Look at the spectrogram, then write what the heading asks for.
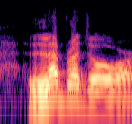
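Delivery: American-accented voice.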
